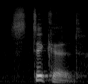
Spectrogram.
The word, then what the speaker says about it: STICERD: And I would start my very short introduction by thanking Professor Bandiera, STICERD, I finally learned how you pronounce it, and of course the Department of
